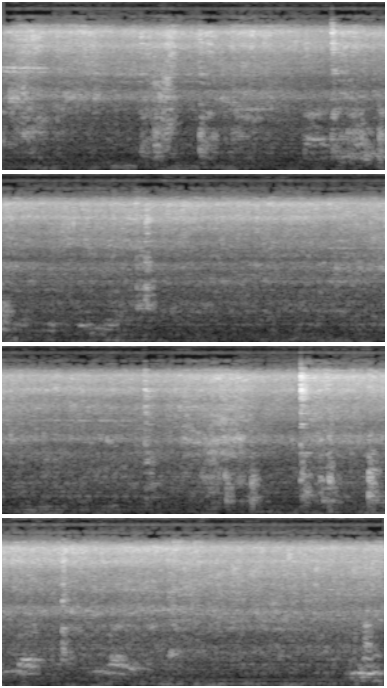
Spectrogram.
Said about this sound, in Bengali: মাছটা কষিয়ে নিচ্ছি আলু দিয়ে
